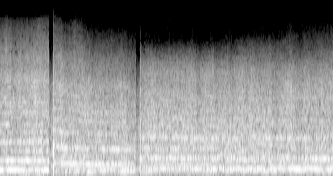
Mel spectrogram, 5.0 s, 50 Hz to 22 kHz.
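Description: Race cars in an AI racing video game, including an Osler Par 20 BMW and a Praga R1, drone past as steady engine tones that shift in pitch, with two sharp cuts, and no speech.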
